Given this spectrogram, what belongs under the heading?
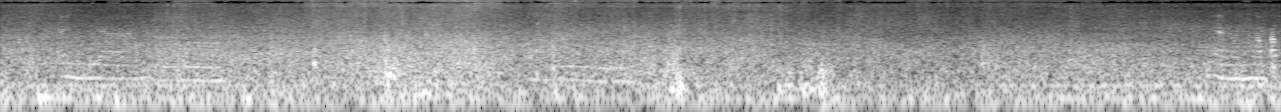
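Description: Strong ocean waves crash and wash continuously along Cheung Sha Beach, a rocky, surf-practice shoreline, forming a loud, steady roar with several heavier surges, while a voice talks faintly underneath.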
